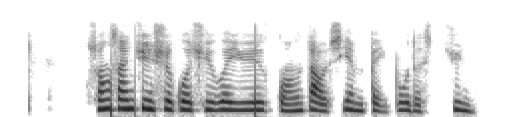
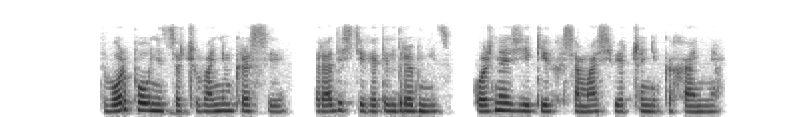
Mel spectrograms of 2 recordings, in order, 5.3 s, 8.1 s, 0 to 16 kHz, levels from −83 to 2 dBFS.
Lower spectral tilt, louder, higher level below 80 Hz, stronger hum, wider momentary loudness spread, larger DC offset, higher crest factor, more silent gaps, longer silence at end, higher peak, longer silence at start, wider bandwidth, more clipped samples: about the same, -7 dB/octave vs -6.5 dB/octave; about the same, -19 LUFS vs -19 LUFS; first, -54 dBFS vs -60 dBFS; neither; about the same, 10 LU vs 12 LU; neither; about the same, 18 dB vs 18 dB; second, 4.33-4.43 s vs 2.96-3.15 s, 4.56-4.71 s; second, 0.6 s vs 0.9 s; about the same, -2 dBFS vs -2 dBFS; second, 0.9 s vs 1.05 s; about the same, 7.6 kHz vs 7.2 kHz; neither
